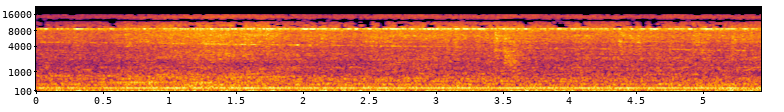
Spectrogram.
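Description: Steady drone of an airliner at the gate during boarding: a constant hum with a strong low tone over a deeper rumble.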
